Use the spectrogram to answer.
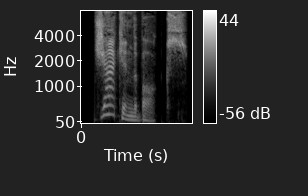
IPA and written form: ʤæk ɪn ðə bɒks (jack-in-the-box)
